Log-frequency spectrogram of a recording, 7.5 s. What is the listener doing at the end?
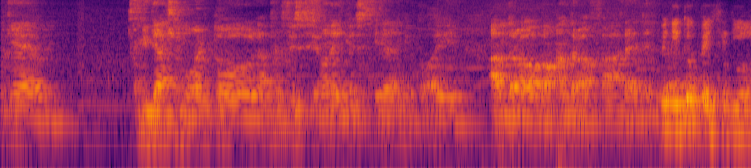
taking over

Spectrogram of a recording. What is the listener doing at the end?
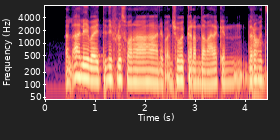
taking over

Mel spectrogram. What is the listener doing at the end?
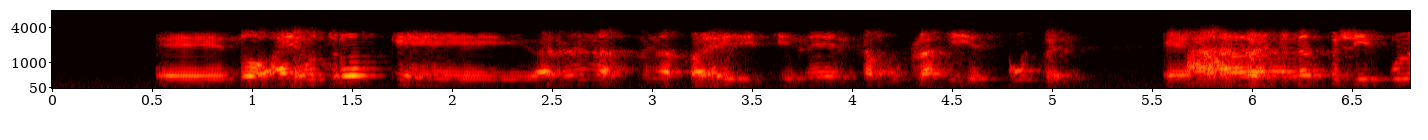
listening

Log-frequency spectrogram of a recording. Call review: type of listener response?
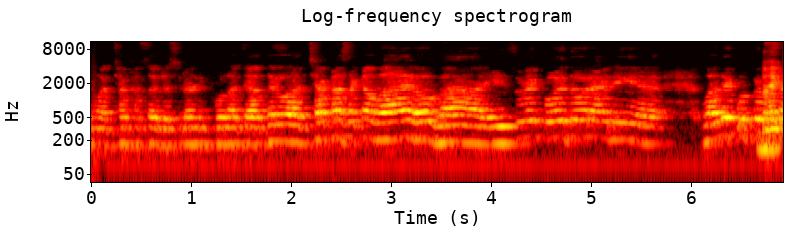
listening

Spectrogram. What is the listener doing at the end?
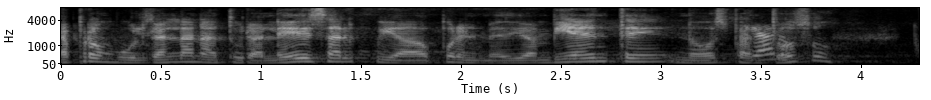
taking over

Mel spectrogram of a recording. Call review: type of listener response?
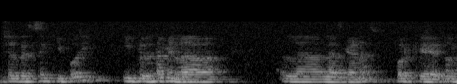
listening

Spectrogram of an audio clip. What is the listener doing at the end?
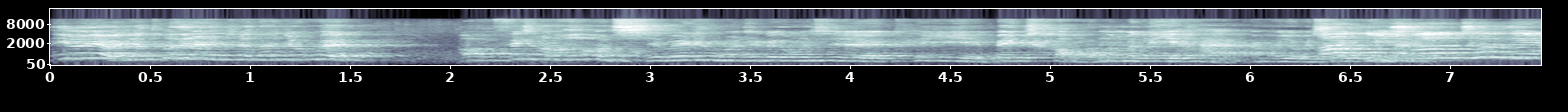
taking over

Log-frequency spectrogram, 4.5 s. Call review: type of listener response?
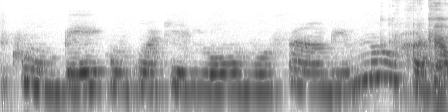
taking over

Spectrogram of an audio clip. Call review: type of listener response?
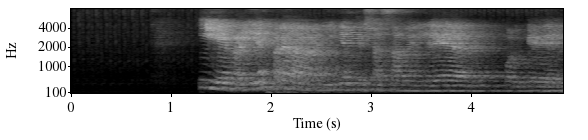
listening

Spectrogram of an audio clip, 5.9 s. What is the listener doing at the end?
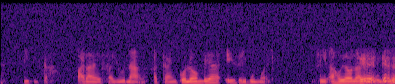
taking over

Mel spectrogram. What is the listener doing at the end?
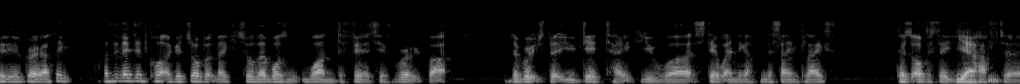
listening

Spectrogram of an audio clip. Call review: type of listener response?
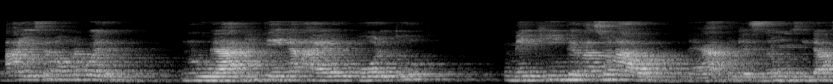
listening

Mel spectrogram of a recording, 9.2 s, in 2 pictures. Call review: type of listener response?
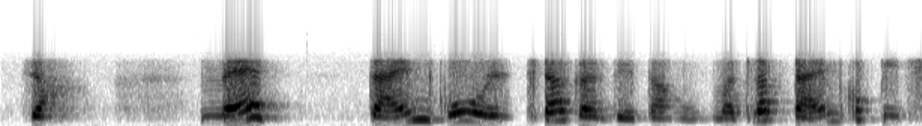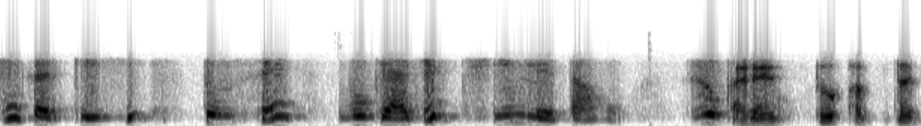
taking over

